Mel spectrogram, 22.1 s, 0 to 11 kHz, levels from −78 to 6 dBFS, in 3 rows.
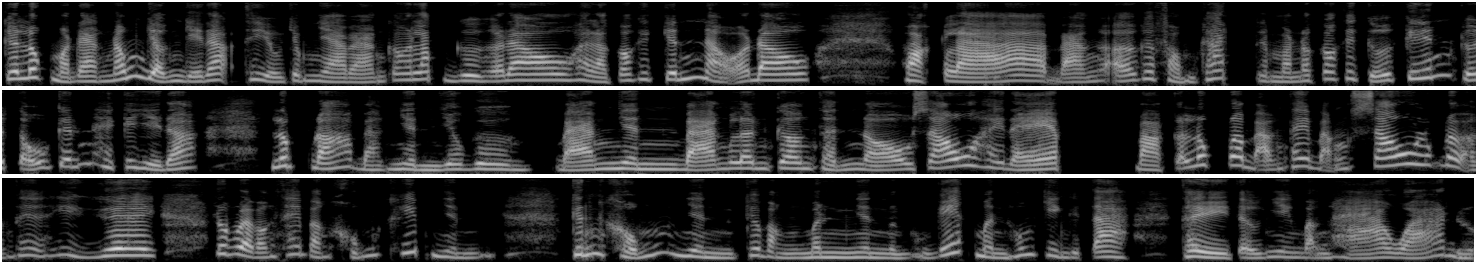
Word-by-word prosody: cái 290 +1 +4
lúc 335 -4 +4
mà - - +1
đang 195 0 0
nóng 270 - +3
giận 205 - +3
vậy 185 - -2
đó, 240 +3 +2
thí 265 - -4
dụ 185 - -2
trong 215 +3 -6
nhà 175 -4 0
bạn 165 +3 -3
có 245 - -3
lắp 280 +2 0
gương 210 -1 0
ở 200 - 0
đâu 235 0 +5
hay 230 -4 -3
là 175 - 0
có 225 - -1
cái 265 +1 -8
kính 275 +5 +2
nào 320 - 0
ở - - 0
đâu, 235 +1 +5 0.5
hoặc - - +3
là 175 -3 +5
á 215 0 +4
bạn 170 0 -3
ở 215 +1 -2
cái 285 +1 -4
phòng - - -7
khách 305 +3 -3
thì 200 - -9
mà 180 -1 -5
nó 210 - -5
có 280 +5 -2
cái 290 0 -7
cửa 205 +3 +1
kiếng 310 +4 -1
cửa 235 - +2
tủ 245 - -2
kính 295 - -2
hay 275 - -4
cái 270 -1 -5
gì 195 -6 -1
đó, 205 +7 0 0.4
lúc 300 -1 +1
đó 215 -1 +3
bạn 175 -4 -5
nhìn 190 -4 -1
vô 195 - 0
gương, 195 -4 -1
bạn 175 +7 +2
nhìn 200 -3 +1
bạn 180 +4 +3
lên 230 -1 +2
cơn 225 -2 +2
thịnh 185 +1 -5
nộ 175 +3 +2
xấu 255 +8 +5
hay 265 -8 -4
đẹp, 185 +4 +2 0.3
mà - - +2
cái - - -4
lúc 360 +1 +1
đó 345 - +5
bạn - - -3
thấy 310 +1 -1
bạn 210 -6 -7
xấu, 330 - +5
lúc 365 -1 -6
đó 320 -3 +2
bạn 235 - -7
thấy 270 - -7
là 245 - -8
thấy 255 -4 -8
ghê, 265 0 +8 0.3
lúc 325 - 0
đó - - +6
bạn 185 - -2
thấy 310 - -6
bạn 205 - -4
khủng 250 - -9
khiếp 370 -4 -5
nhìn 205 -7 -5 0.5
kinh 295 +3 +2
khủng, 275 0 -1
nhìn 195 -9 -1
kêu 270 - -3
bằng 170 -7 -5
mình 190 0 -1
nhìn, 185 -2 -3
mình 160 - -5
còn 165 - -11
ghét 345 - -1
mình 195 -8 -1
huống 275 - -5
chi 255 -5 -7
người 185 -1 -9
ta, 205 0 +1 0.3
thì 200 -6 +5
tự 165 - -1
nhiên 200 +1 -7
bạn 175 - -5
hạ 155 +2 -2
hỏa 180 +7 -2
được 160 - -5
220 Hz, 295 wpm, -22 LUFS, 185-265 Hz, 0.5 s, ghê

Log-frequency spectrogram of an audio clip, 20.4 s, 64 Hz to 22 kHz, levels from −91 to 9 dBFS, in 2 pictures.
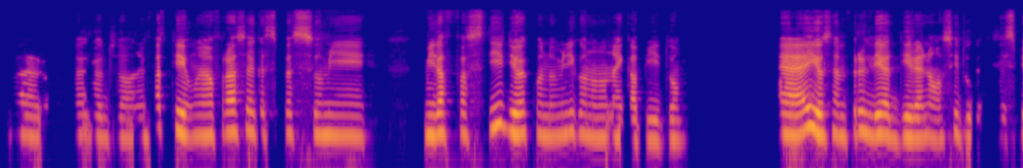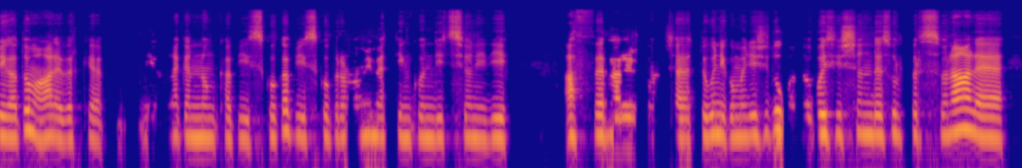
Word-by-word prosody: Vero, 195 -3 -9 0.2
hai 205 0 -12
ragione. 185 -2 -12
Infatti 235 +3 +1
una 200 0 -2
frase 225 +2 +1
che 220 0 -11
spesso 210 0 -6
mi 200 -2 -5 0.5
mi 205 -1 -1
dà 215 0 +6
fastidio 220 +3 +1
è 215 - -1
quando 205 -2 -7
mi 200 +1 -7
dicono: 210 -3 -6
"Non 190 0 -7
hai 190 -1 -4
capito." 175 -1 -8 0.9
Eh 210 0 +7
e - - +9
io 220 -4 +9
sempre 205 +2 -3
lì 205 -1 +4
a 205 - +5
dire: 185 0 0
"No 185 -2 -6
sei 210 +4 -8
tu 190 -1 -9
che 185 - -18
ti - - -38
sei 180 - -21
spiegato 185 +5 +1
male, 185 -3 +2
perché 175 +2 -8 0.4
io 185 0 -21
non 195 - -7
è - - -10
che 190 +1 -7
non 185 -1 -3
capisco, 180 +1 -7
capisco 195 -3 -4
però 190 0 -8
non 185 +1 -10
mi 200 - -3
metti 195 +2 -6
in 185 -1 -5
condizioni 185 0 -5
di 180 0 -2 0.5
afferrare 195 0 +1
il 185 -1 -4
concetto." 180 +1 -6
Quindi 200 0 0
come 190 +1 -5
dici 200 +1 -4
tu, 235 +2 +4
quando 195 0 -14
poi 210 +2 +5
si 205 0 -7
scende 205 0 -1
sul 200 -1 -6
personale, 205 -2 +6
195 Hz, 180 wpm, -21 LUFS, 185-210 Hz, 0.9 s, e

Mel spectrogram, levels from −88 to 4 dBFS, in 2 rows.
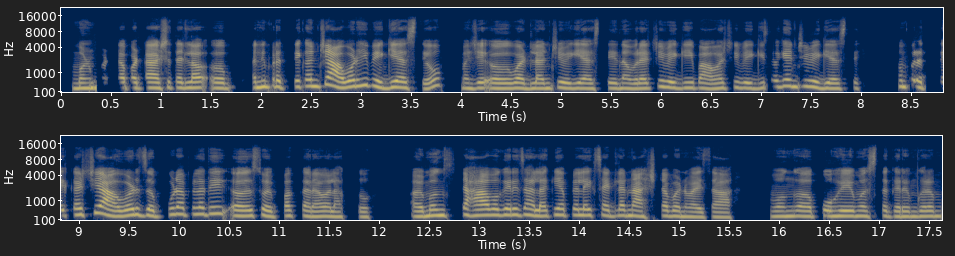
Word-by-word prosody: मग 220 +1 0
पट्टापट्टा 230 0 -1
असे 220 +2 -2
त्याला. 230 0 +3 0.5
आणि 245 +3 +3
प्रत्येकांची 275 +3 0
आवडही 285 +2 +6
वेगळी 255 -3 +3
असते 225 -4 -1
हो. 290 +8 -1 0.2
म्हणजे 215 +1 -1
अ, 215 - 0 0.2
वडिलांची 210 +1 0
वेगळी 215 0 +1
असते, 205 +1 -3
नवऱ्याची 210 +4 -1
वेगळी, 225 -2 0
भावाची 215 +1 -3
वेगळी, 220 -1 -3
सगळ्यांची 270 +2 -2
वेगळी 230 -5 +1
असते. 205 +1 -5 0.4
पण 270 - -1
प्रत्येकाची 260 - -2
आवड 245 -2 +6
जपून 240 +4 -1
आपल्याला 290 0 -1
ते 315 +1 0
अ, 225 0 +2
स्वयंपाक 225 -1 -2
करावा 210 -1 -1
लागतो. 195 -1 -7 0.4
अ, 205 -1 -1
मग 240 +1 +2 0.2
चहा 250 -1 +5
वगैरे 260 +1 +1
झाला, 240 -4 +1
की 270 - +1
आपल्याला 255 0 -1
एक 250 - -2
साईडला 240 -1 -2
नाश्ता 225 -1 0
बनवायचा. 190 -4 -3 0.4
मग 210 +1 -3
अ, 215 -1 0
पोहे 220 -1 +1
मस्त 215 0 -5
गरम-गरम 210 +1 -2
225 Hz, 165 wpm, -21 LUFS, 210-255 Hz, 0.5 s, आवडही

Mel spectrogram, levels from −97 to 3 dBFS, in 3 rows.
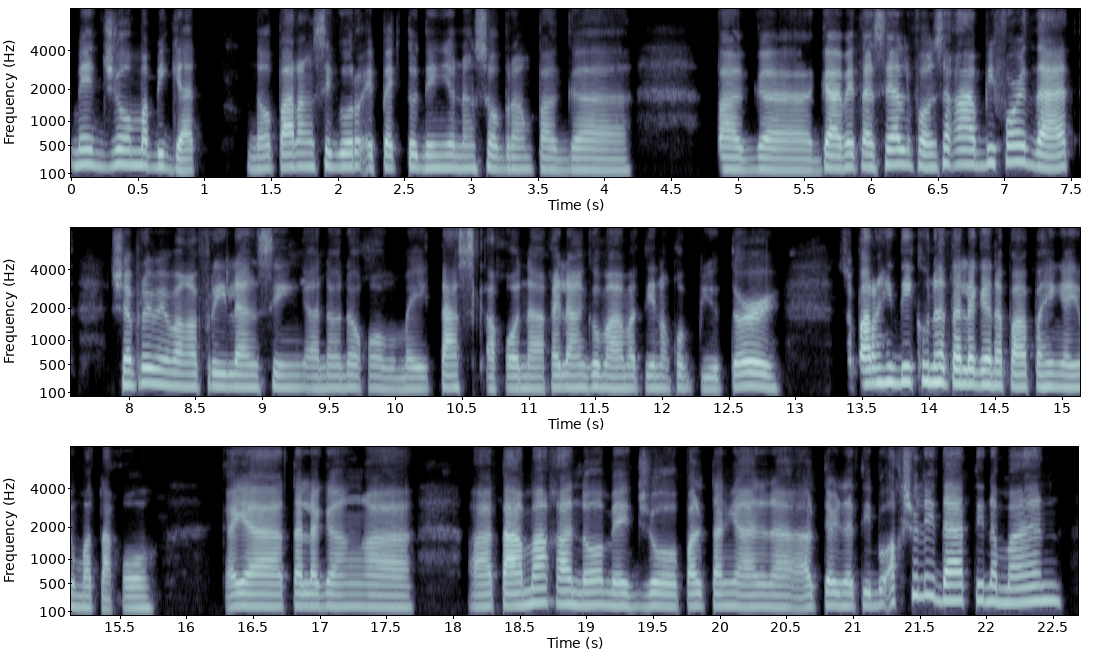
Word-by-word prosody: medyo 210 0 0
mabigat 175 -8 -1 0.3
'no, 160 0 -4
parang 185 +1 +2
siguro 185 0 -1
epekto 170 +1 -3
din 170 0 -2
yun 170 - -2
ng 165 0 -5
sobrang 160 -2 -4
pag, 150 -2 -4
ah, 145 -1 -2 0.7
pag, 155 -2 +1
ah, 145 -1 0
gamit 170 +5 +3
ang 180 -2 +2
cellphone. 210 -4 +2
Saka 215 -1 +3
before 245 +3 0
that, 180 -2 +4 0.4
siyempre 200 +2 +1
may 200 - +1
mga 175 -2 0
freelancing 165 -1 -2
ano 155 +1 -4
'no 165 0 -4
ko, 155 -1 -6
may 150 +1 -5
task 165 0 -2
ako 155 +1 -1
na 155 0 -1
kailangan 165 0 +1
gumamit 160 -2 0
din 160 -1 -3
ng 150 - -13
computer. 165 +2 +1 0.5
So - - -12
parang 215 +2 +6
hindi 230 0 +4
ko 250 - +2
na 230 -1 +5
talaga 205 -2 +5
napapahinga 175 -2 0
yung 165 - -3
mata 150 -4 -3
ko. 145 0 -3 0.5
Kaya 165 0 +2
talagang, 165 -1 -1
ah, 155 -1 0 0.4
ah, 165 +1 0
tama 175 +5 +5
ka 195 -1 +3
'no 180 0 +1
medyo 170 -1 -1
palitan 170 0 -1
nga 160 -1 0
na 160 -1 -1 0.2
alternatibo, 175 +2 -2
actually 310 +8 -2
dati 240 0 +3
naman, 225 +2 0
170 Hz, 160 wpm, -23 LUFS, 160-195 Hz, 0.7 s, parang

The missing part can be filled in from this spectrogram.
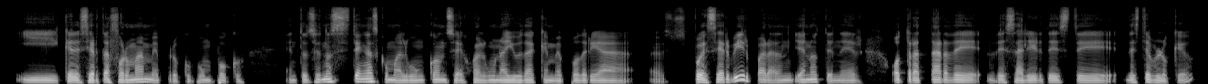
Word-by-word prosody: y 100 -2 0
que 100 - +2
de 95 - +4
cierta 105 +2 +2
forma 105 +3 +2
me 105 -6 +1
preocupa 90 +2 -8
un 100 - -3
poco. 100 -1 -4 0.4
Entonces, 105 +3 -2
no 125 - +5
sé - - +1
si - - -9
tengas 130 -2 +3
como 105 -1 0
algún 95 +1 0
consejo, 105 -3 -1
alguna 100 +1 +1
ayuda 100 0 +2
que 95 - -6
me 85 -1 -1
podría, 90 -1 -2
eh, - - -11
s - - -16
pues 110 -4 +5
servir 150 - +4
para 100 -2 -2
ya 110 - 0
no 115 +1 +2
tener 90 -2 -4 0.3
o - - +2
tratar 105 +1 +1
de 105 -4 +1
de 100 +1 -2
salir 95 +1 0
de 95 0 +1
este 95 -3 -2
de 100 - -1
este 110 +2 +1
bloqueo. 95 -3 -2
100 Hz, 200 wpm, -22 LUFS, 95-105 Hz, 0.4 s, no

